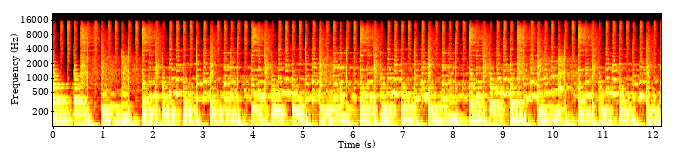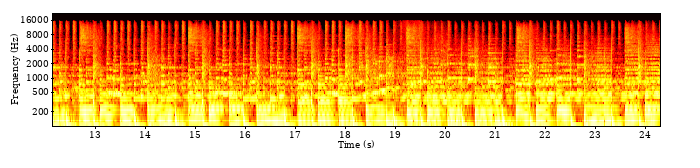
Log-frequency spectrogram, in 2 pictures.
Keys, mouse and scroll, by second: 0.5 click, 1.1 click, 1.9 KP_Subtract, 2.9 click, 4.3 click, 5.2 click, 6.4 ctrl+c, 7.1 click, 7.8 ctrl+a, 8.2 ctrl+v, 8.6 ctrl+F1, 9.0-10.5 ctrl+drag, 10.7 click, 12.9 click, 13.7 KP_Subtract, 14.7 click, 15.6 click, 17.1 shift+click, 19.0 click, 20.0 click, 21.1 click.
